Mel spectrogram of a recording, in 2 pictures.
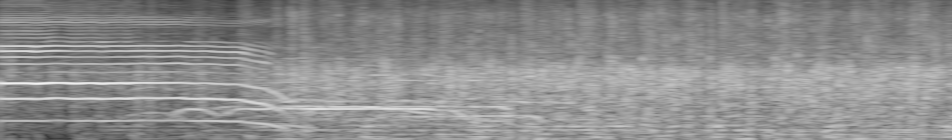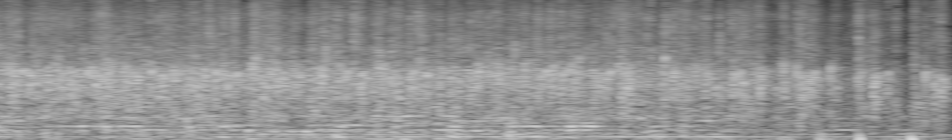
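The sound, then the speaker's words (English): An audience at a stand-up comedy show applauds and cheers as a comedian is introduced. A high tone slides downward at the opening, then loud, sustained clapping and cheering continue. “Get it going now. Put your hands together, audience. Get it going. Let's go.”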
